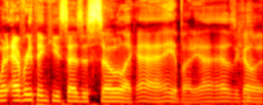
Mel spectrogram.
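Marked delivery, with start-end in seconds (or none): 1.8-3.5 flat monotone with no pitch lift. Imitating how Adam Sandler says everything, in a monotone Adam Sandler impression. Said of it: "It's just very monotone".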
